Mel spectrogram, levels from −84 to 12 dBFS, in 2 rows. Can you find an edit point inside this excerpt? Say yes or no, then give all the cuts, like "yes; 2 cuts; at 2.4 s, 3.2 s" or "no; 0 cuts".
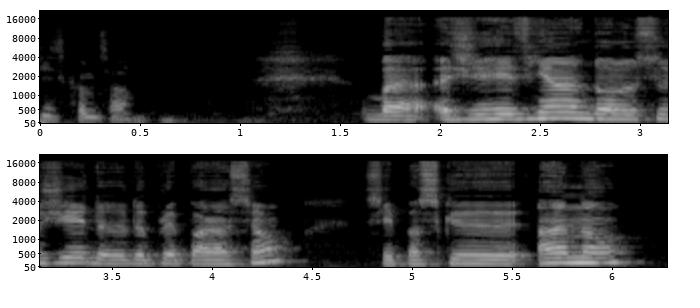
no; 0 cuts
